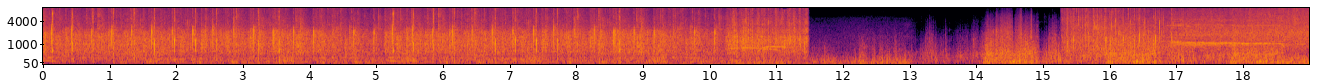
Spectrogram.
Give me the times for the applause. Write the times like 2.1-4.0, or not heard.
0.0-11.5, 15.2-18.9.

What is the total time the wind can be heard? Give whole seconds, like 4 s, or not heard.
19 s.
